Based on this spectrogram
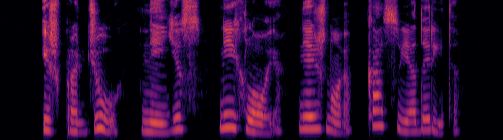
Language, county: Lithuanian, Klaipėda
